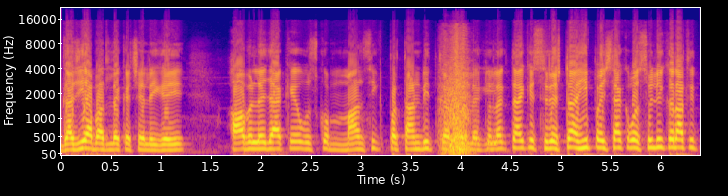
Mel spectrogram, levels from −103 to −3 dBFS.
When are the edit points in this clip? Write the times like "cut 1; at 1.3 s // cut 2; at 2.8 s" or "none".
cut 1; at 4.2 s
